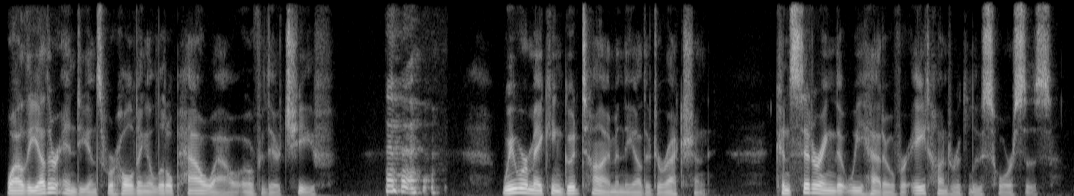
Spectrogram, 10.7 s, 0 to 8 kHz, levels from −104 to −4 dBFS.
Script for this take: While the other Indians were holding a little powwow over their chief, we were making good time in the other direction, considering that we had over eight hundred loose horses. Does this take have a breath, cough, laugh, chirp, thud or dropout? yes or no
yes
